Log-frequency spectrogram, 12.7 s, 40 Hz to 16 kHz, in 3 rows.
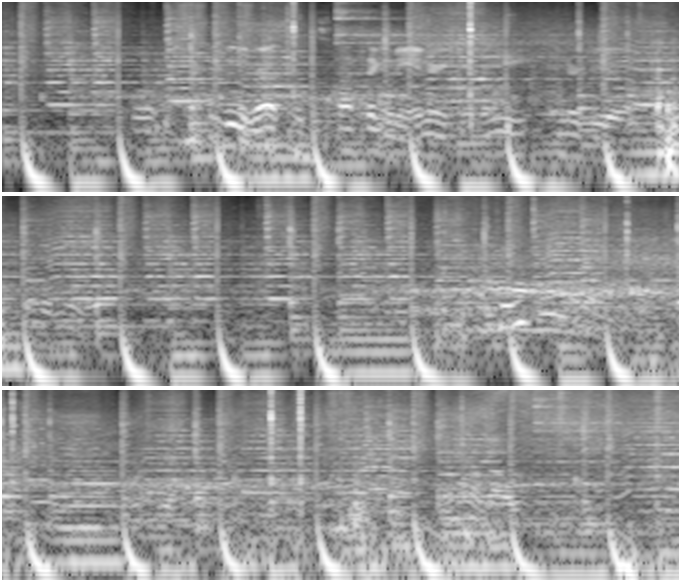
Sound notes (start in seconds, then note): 1.1 indistinct conversation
